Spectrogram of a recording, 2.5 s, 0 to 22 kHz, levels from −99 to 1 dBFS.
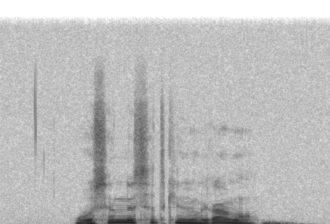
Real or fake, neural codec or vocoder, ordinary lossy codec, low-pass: real; none; none; 19.8 kHz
